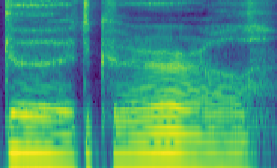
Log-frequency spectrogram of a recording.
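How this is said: It sounds menacing, like a villain speaking. It is said as a threat to a captive. The speaker calls it right. "I'm gonna channel my inner villain"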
